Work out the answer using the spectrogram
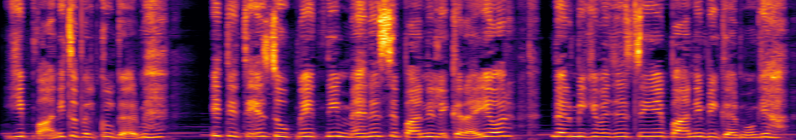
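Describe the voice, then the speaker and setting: A woman's voice: high-pitched, a little fast, darkish tone, soft background music, voice pushed up. Woman voicing a hardworking young village wife. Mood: weary. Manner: earnest, scolding, eager. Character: young village daughter-in-law, hardworking and caring.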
